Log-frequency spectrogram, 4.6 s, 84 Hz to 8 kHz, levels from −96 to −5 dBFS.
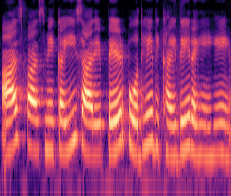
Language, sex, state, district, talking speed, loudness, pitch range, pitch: Hindi, female, Madhya Pradesh, Dhar, 140 wpm, -14 LUFS, 225-270 Hz, 240 Hz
